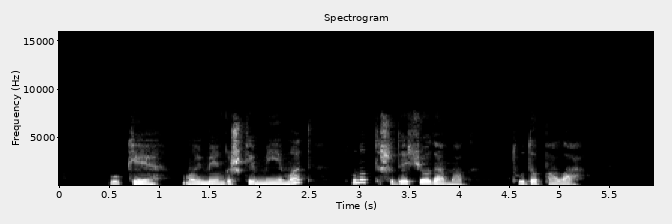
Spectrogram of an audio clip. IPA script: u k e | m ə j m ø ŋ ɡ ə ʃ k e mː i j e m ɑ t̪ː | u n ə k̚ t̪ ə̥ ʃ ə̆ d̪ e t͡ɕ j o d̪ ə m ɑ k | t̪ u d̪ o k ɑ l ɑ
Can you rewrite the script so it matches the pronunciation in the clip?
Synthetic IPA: u k e | m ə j m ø ŋ ɡ ə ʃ k e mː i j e m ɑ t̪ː | u n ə k̚ t̪ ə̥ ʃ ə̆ d̪ e t͡ɕ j o d̪ ɑ m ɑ k | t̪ u d̪ o p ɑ l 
